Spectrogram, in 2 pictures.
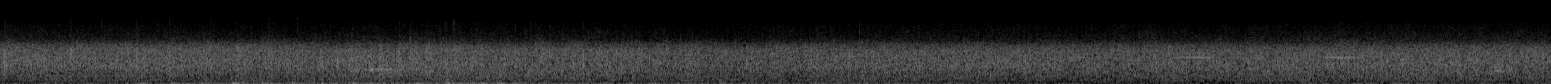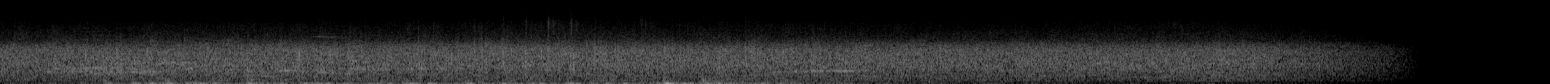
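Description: Concert-hall audience applauding steadily, fading out near the end.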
